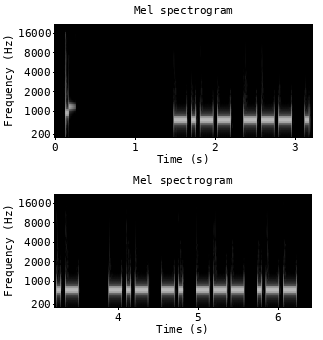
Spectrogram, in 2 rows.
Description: Morse code, heard as a keyed tone, about 21 wpm, 700 Hz. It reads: YOU KNOW
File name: practice / 22wpm / Sentences with 4-Word Phrases - 22wpm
